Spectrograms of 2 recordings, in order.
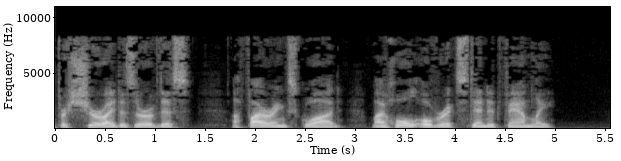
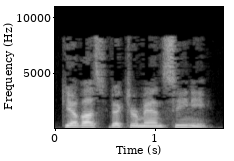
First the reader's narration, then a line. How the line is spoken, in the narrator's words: And someone else shouts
